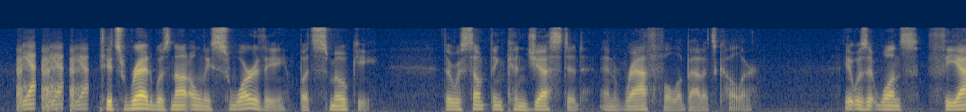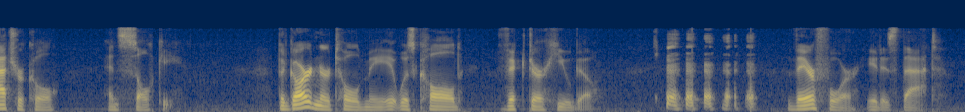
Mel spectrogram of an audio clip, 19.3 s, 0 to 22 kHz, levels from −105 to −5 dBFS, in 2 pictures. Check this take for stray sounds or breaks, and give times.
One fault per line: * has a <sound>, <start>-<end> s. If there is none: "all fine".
* has a laugh, 0.2-0.9 s
* has a laugh, 16.2-17.3 s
